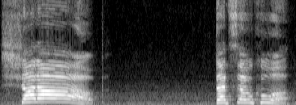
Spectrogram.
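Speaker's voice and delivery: high, loud shrieking disbelief; excited disbelief. Real, not acted. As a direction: yell it in happy shock. Only one person shares birthday.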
